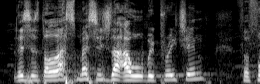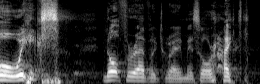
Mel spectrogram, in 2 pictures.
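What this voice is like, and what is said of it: Worn-out, strained voice. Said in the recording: “my voice is at its end ... give my voice a little bit of a rest”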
